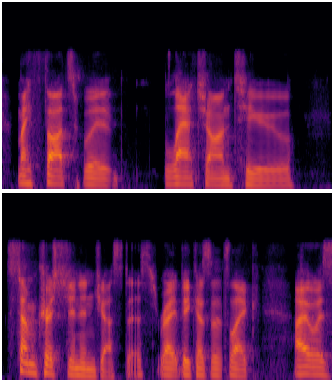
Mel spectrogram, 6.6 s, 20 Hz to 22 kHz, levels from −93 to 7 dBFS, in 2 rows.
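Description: Right after "my thoughts", around 1.01 to 1.11 s, there's a burst of packet loss. The receiver continues the last sound and fades it out, and about 80 ms of speech is gone. At 1.91 to 1.95 s, just before "onto some", a short concealed packet loss leaves a quick smear where 20 ms went missing. At 5.43 to 5.51 s, another burst of packet loss hides about 60 ms behind the same fading fill.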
